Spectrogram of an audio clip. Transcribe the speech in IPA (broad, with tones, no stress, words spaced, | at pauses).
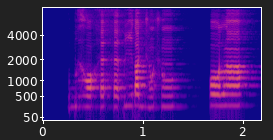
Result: bɨ˨ɣɔ˨hɛ˧ hɛ˨ɓiː˧ɾa˨ d͡ʒũ˨ʃũ˧ | ɔ˧ lã˧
